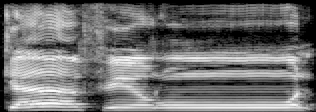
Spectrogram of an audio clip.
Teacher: قل یا ایہا الکافرون، کافرون، کاف کو صحیح اپنے مخرج سے نکالنا ہے، زبان کی جڑ سے کچھ اوپر کا حصہ، کافرون، اور آگے را کو پر کرنا ہے، کافرون منہ بھر کے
